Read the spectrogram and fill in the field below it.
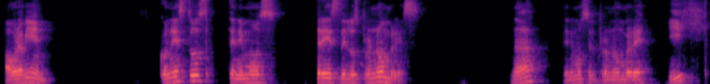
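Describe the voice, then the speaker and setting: A man with a medium-pitched voice teaches a language class over a video call, speaking slowly with long pauses. In this online lesson he explains patiently and often checks in with short questions.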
